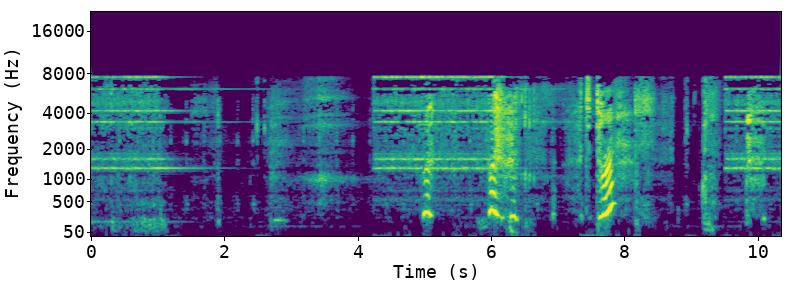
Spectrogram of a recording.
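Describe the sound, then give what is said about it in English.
A telephone bell rings loudly in long repeated bursts, its bright tone filling most of the stretch, while a voice briefly calls out and soft shuffling noises sound between the rings. “Get the phone.”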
